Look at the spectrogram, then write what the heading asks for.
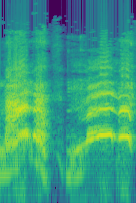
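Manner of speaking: loud, rising cries for mother; wailing little sister. Retold or imitated. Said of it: "the other girl, I guess his sister".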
